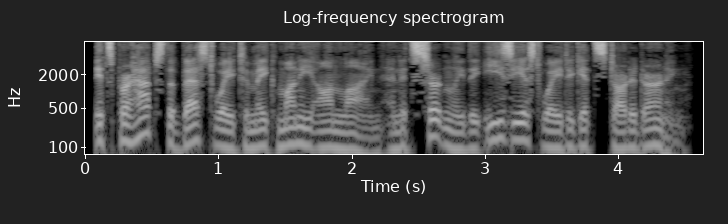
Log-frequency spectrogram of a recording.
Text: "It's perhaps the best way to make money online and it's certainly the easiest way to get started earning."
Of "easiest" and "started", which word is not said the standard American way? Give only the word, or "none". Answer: none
